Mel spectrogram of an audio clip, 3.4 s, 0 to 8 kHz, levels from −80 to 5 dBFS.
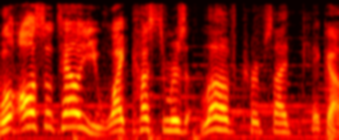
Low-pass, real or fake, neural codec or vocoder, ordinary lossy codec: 7.2 kHz; real; none; AAC, 48 kbps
